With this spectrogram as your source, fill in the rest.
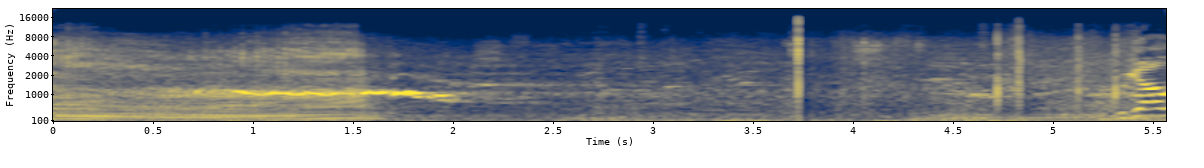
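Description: Car tires squeal and skid at a night car meet in NYC, loud and close, a long screech with engine roar and crowd noise, people shouting nearby, then sharp pops like fireworks toward the end.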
